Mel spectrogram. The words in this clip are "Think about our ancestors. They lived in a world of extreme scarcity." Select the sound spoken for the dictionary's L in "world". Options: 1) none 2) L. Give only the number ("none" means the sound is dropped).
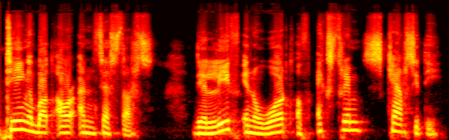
1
